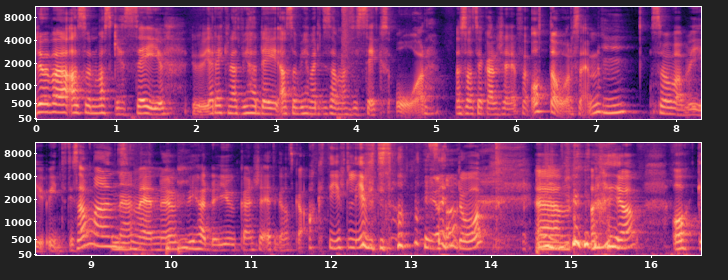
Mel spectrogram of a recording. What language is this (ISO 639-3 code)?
swe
